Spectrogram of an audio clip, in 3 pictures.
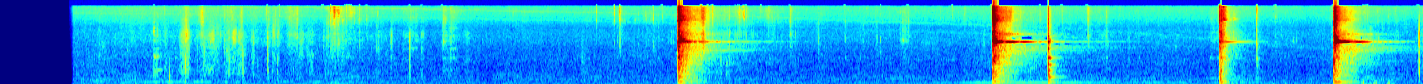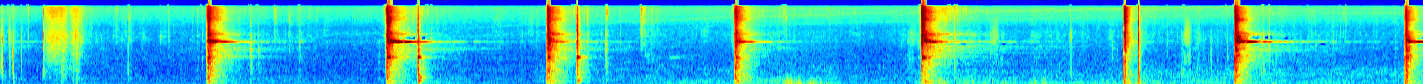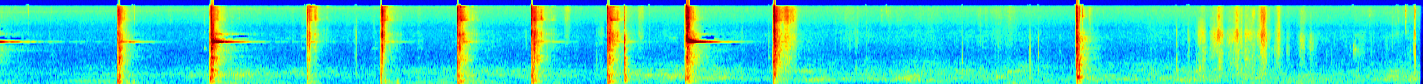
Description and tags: Bat Bludgeoning
Foley sound effect of aluminum bat used to bludgeon a victim. Produced by a wooden bat struck against a metal post covered in foam, with some chicken bones for texture.
baseball-bat, Bat, crunching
